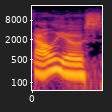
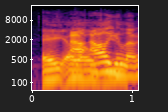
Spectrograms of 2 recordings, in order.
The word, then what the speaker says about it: allulose: So I ate Alios and I had a horrible reaction to it because it fired up my whole colon. So I'm surprised you said Alios. Allulose. Sorry, I always pronounce it wrong. Allulose.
